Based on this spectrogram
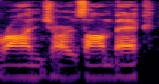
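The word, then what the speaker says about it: Ron Jarzombek: So, there's this like technical metal guitarist guy named Ron Jar Zombbeck, and that's how he pronounces it. Like emphasis on the Zom part of it, I guess, like zombie or whatever.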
